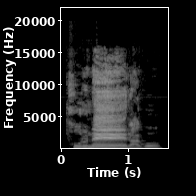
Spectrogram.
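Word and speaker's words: πόρνη: 기생이라는 이 헬라어 단어를 포르네라고 읽습니다.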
